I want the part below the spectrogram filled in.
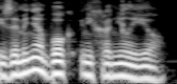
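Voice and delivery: ordinary delivery, nothing marked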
